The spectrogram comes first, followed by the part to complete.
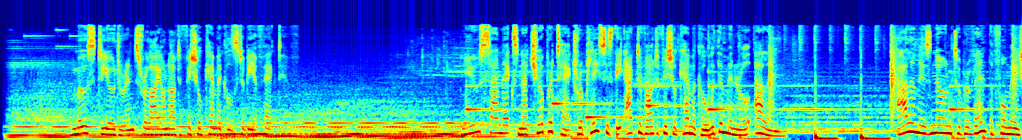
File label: TV COMMERCIAL, ENGLISH UK FEMALE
